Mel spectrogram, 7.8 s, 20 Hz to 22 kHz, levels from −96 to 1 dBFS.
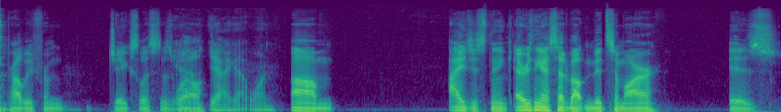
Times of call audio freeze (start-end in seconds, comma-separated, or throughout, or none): none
